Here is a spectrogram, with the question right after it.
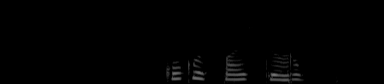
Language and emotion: Russian, neutral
